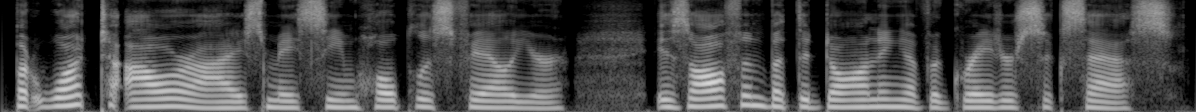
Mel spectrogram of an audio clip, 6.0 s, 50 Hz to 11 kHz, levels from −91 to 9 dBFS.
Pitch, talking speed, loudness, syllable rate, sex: 200 Hz, 180 wpm, -17 LUFS, 4.9 syllables/s, female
